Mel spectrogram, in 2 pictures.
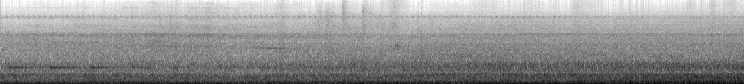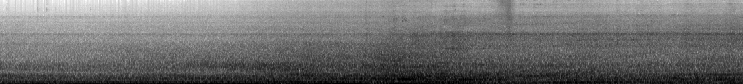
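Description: Diesel-hauled express passenger train pulling into a station. A low locomotive engine drone grows steadily louder as it approaches. Wheel and rail rumble swells in as the locomotive and carriages draw alongside, loudest a little past the middle, then eases slightly as the coaches roll slowly by.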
